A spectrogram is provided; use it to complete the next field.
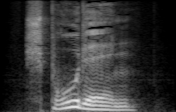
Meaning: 1. to bubble up 2. to foam up 3. to gush forth
- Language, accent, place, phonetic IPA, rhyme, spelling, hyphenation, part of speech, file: German, Germany, Berlin, [ˈʃpʁuːdl̩n], -uːdl̩n, sprudeln, spru‧deln, verb, De-sprudeln.ogg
